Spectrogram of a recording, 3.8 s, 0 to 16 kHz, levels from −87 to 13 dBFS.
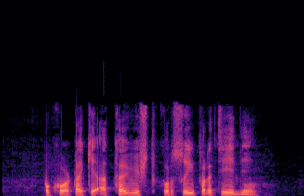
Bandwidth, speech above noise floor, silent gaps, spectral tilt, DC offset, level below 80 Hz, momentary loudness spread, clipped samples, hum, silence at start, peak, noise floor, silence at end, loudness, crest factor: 8 kHz; 42 dB; none; -5.5 dB/octave; under 0.1%; -58 dBFS; 7 LU; under 0.1%; none; 0.55 s; 0 dBFS; -59 dBFS; 0.6 s; -18 LUFS; 18 dB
